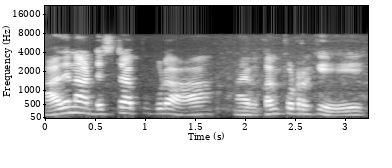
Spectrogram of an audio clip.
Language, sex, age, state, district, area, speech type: Telugu, male, 30-45, Andhra Pradesh, Chittoor, rural, spontaneous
